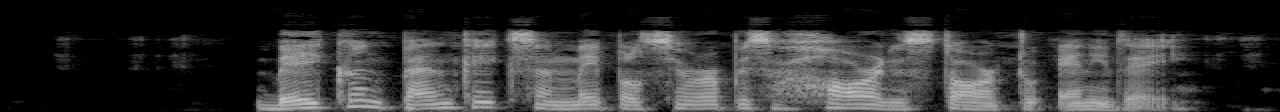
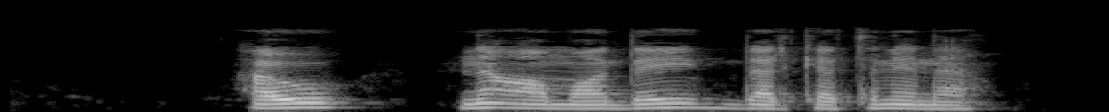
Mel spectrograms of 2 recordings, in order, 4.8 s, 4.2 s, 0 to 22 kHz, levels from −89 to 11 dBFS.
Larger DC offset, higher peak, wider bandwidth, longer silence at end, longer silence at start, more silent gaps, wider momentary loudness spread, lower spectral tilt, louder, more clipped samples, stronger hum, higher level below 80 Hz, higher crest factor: neither; about the same, 0 dBFS vs -2 dBFS; first, 12 kHz vs 7.8 kHz; second, 0.35 s vs 0.5 s; about the same, 0.95 s vs 0.9 s; second, none vs 1.54-1.63 s; second, 8 LU vs 11 LU; second, -2.5 dB/octave vs -7.5 dB/octave; about the same, -17 LUFS vs -19 LUFS; neither; neither; about the same, -58 dBFS vs -60 dBFS; about the same, 18 dB vs 18 dB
